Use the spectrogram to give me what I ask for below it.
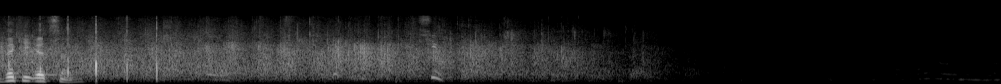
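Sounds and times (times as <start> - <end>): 
speech: 0.0 - 0.9
Baptist church congregation applauding: 0.0 - 6.8.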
